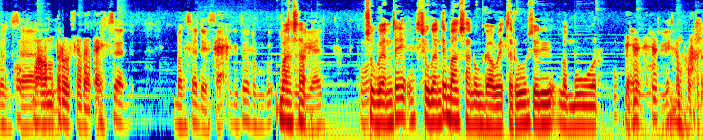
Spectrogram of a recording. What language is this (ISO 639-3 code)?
ind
